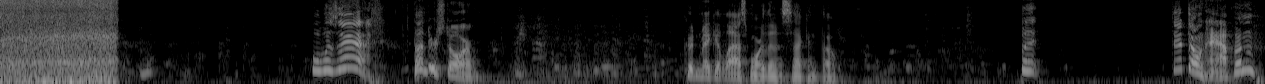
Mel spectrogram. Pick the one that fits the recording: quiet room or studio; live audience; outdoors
live audience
